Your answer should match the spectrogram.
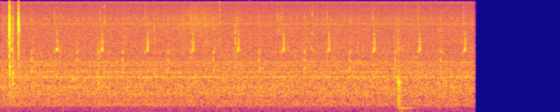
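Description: A car's indicator relay clicking steadily, about three ticks every two seconds, over a steady low cabin noise. There is a sharp double click at the start and a single thump about six seconds in, and all sound stops abruptly about seven seconds in.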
